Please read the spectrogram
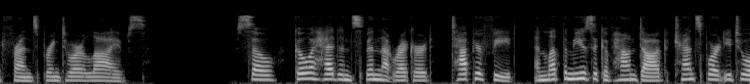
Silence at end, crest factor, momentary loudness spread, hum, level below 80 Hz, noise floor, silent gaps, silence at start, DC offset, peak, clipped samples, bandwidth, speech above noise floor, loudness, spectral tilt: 0 s; 18 dB; 7 LU; none; -58 dBFS; under -90 dBFS; 1.60-2.26 s; 0 s; under 0.1%; -6 dBFS; under 0.1%; 10.5 kHz; over 67 dB; -24 LUFS; -4.5 dB/octave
